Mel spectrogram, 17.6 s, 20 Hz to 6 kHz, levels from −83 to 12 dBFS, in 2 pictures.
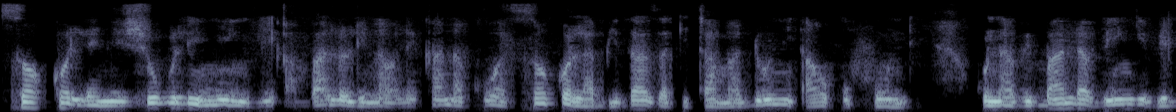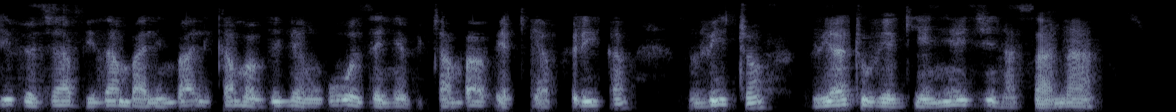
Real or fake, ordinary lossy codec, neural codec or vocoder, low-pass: fake; AAC, 24 kbps; vocoder, 44.1 kHz, 128 mel bands, Pupu-Vocoder; 5.4 kHz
